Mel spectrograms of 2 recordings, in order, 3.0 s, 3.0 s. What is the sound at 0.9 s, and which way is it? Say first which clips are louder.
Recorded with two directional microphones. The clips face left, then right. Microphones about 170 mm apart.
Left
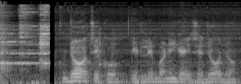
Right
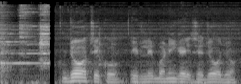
Speech: right 5 dB; 25° right (ahead or behind).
